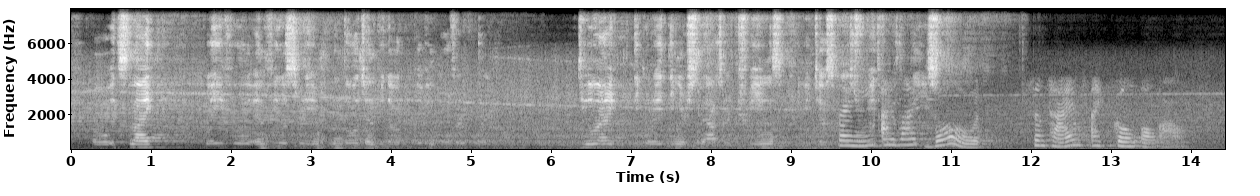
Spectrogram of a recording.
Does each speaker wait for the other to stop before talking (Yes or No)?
No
